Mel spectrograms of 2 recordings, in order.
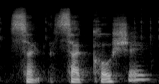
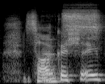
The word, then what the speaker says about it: sacoche: How do you say this? Sacoche. Sacoche bag. That's not me. French. It's a saddlebag.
